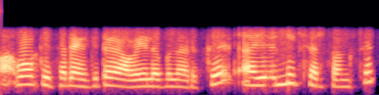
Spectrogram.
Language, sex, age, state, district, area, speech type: Tamil, female, 18-30, Tamil Nadu, Tenkasi, rural, conversation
